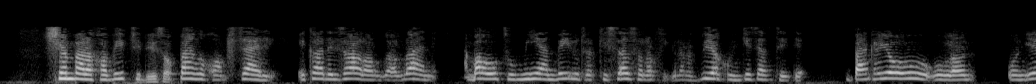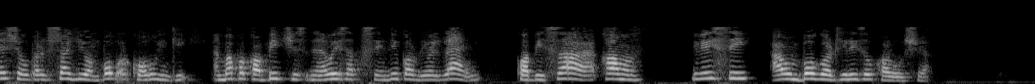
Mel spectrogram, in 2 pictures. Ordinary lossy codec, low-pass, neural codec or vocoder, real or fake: MP3, 24 kbps; 7.2 kHz; codec, 16 kHz in and 24 kHz out, 0.4 kbps, LongCat-Audio-Codec, fine tuned four codebook decoder; fake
